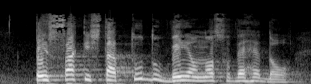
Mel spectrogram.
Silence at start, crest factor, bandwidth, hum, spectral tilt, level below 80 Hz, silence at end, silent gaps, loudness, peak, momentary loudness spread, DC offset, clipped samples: 0.35 s; 12 dB; 11.5 kHz; none; -6 dB/octave; -44 dBFS; 0.15 s; none; -12 LUFS; 0 dBFS; 7 LU; under 0.1%; 0.2%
